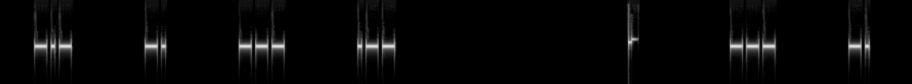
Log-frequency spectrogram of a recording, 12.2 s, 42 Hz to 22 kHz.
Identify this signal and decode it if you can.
Morse code, heard as a keyed tone, about 22 wpm, spaced as for 8 wpm, 700 Hz. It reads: KNOW ON
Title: 6x Character Spacing - Top 100 Words - 22wpm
